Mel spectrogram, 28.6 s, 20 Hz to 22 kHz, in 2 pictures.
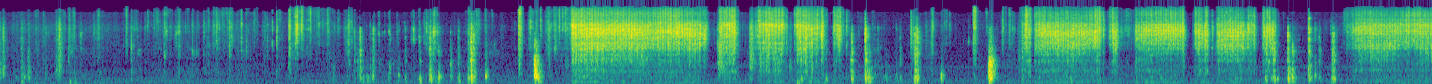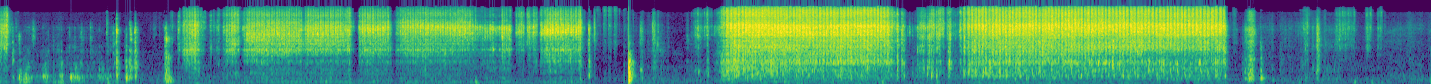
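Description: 220-grit sandpaper wet-sanding the steel jaw of an antique monkey wrench by hand: short runs of quick rasping strokes broken by pauses, then two longer, louder stretches of steady rubbing in the last third.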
